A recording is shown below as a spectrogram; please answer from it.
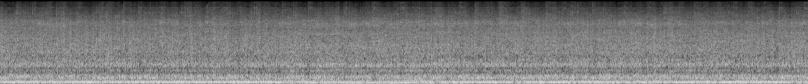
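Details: Loud, lumpy but steady idle from a big supercharged V8, no backfires or pops, firing cleanly after the distributor trigger was changed from rising to falling; timing was about 6° off; new heads, idle not yet fine-tuned.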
